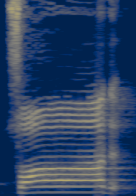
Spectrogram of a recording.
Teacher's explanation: سیٹی کی آواز بھی آئے گی اور اسے موٹا کر کر پڑھیں گے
